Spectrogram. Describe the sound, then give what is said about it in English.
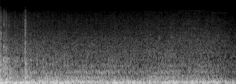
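A steady, loud low rumble of idling traffic at the San Isidro Port of Entry border crossing, with SUVs, four-door sedans and motorcycles waiting in line. There is one brief sharp click near the start and no voices. “SUVs, four-door sedans, and motorcycles wait in line as far as the eye can see.”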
